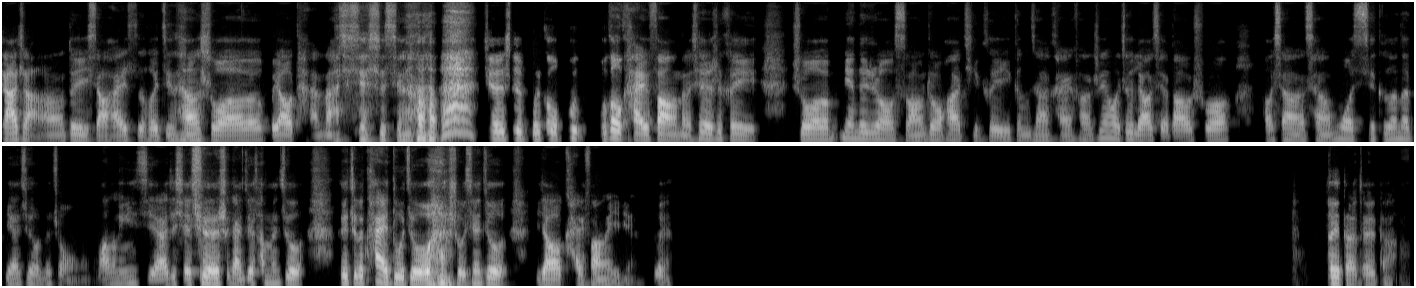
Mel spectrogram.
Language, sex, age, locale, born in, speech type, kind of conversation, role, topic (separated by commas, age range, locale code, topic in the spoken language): Chinese, male, 20-24, zh-CN, China, conversation, unstructured, none, 你觉得人们应该如何面对亲人的离世？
